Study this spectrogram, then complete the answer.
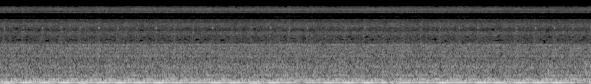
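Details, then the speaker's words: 1957 Ford Thunderbird V8 with the original carb parts refitted, despite fouled plugs: steady, low idle with a gentle, even lope and no misses or knocks; the best it has run for ages. "okay that sounds pretty good to be honest considering all the plugs have been fouled"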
